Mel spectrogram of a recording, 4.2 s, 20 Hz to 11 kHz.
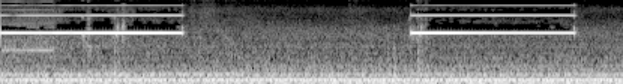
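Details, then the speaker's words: Hyundai Solaris 1.6 G4FC on LPG, 443,000 km, first start after engine rebuild for oil consumption and piston knock: two long high beeps from the gas system over a quiet even idle, then beeping stops. "так давление Всё пошло тут газ пикает пикает чирикает"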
